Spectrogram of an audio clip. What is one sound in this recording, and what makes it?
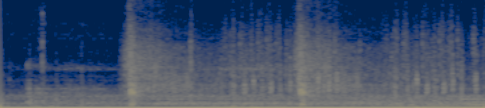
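Paper confetti bursts with a rustling pop.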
